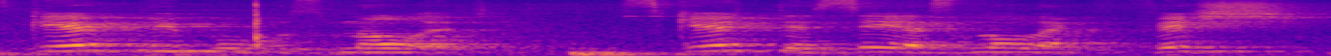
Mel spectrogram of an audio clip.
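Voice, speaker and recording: A woman's voice: on the high side, normal speed, close to an everyday voice. A young woman performing a stage monologue with earnest, confessional telling. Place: stage in a hall. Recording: roomy hall from far off, faint noise.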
